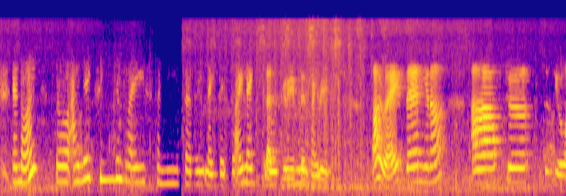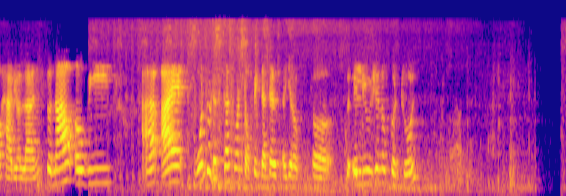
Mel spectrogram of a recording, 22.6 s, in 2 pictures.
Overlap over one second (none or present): present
